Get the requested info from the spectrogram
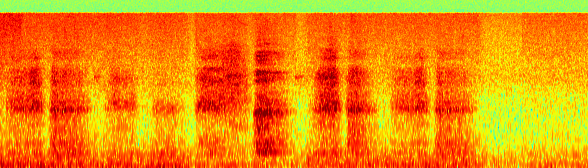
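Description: A woman's short, heavy breaths, about ten in quick succession, that stop about six seconds in.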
